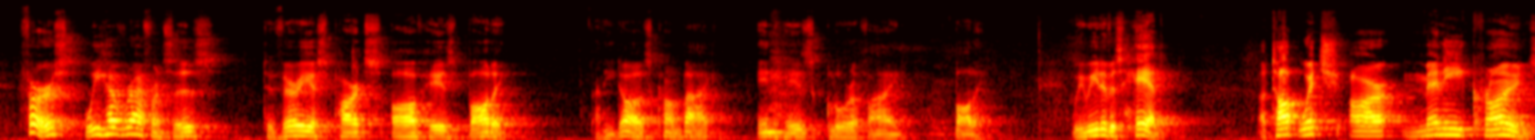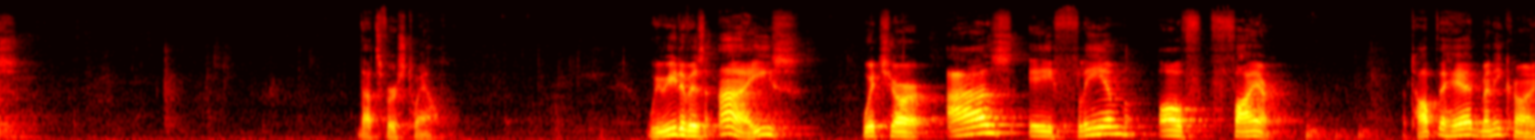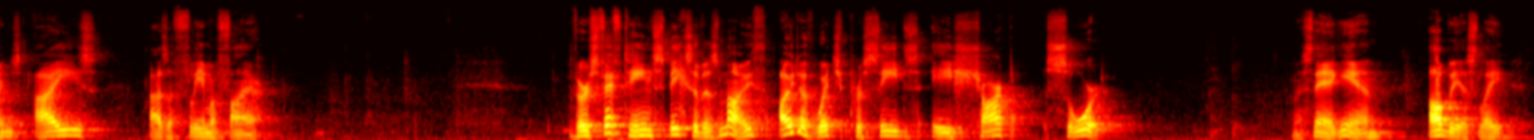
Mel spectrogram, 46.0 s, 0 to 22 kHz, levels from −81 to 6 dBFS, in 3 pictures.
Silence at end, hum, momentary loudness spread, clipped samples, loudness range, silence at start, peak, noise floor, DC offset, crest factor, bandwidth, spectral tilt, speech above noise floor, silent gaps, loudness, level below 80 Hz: 0.2 s; none; 17 LU; under 0.1%; 12 LU; 0.25 s; 0 dBFS; -59 dBFS; under 0.1%; 20 dB; 17 kHz; -6.5 dB/octave; 41 dB; none; -19 LUFS; -58 dBFS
